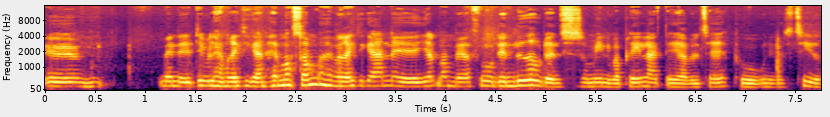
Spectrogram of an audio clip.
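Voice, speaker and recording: Talking at a very fast pace, a woman with a medium pitch shows ordinary pitch variation. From Denmark, Funen (Middelfart). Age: 20s. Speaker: student. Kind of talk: self-presentation. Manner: halting, many fillers.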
